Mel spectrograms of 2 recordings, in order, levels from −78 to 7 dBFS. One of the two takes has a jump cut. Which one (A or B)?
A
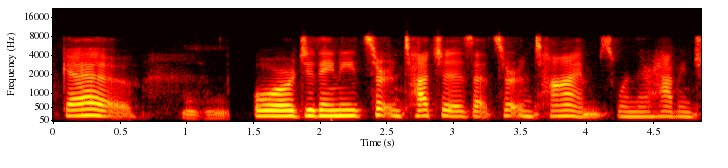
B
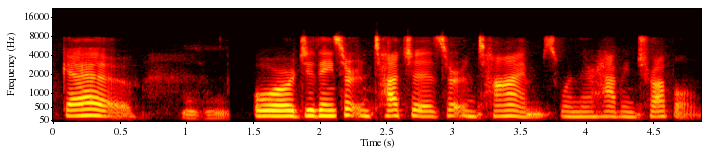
B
